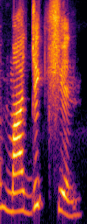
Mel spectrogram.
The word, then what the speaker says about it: magician: the last three minutes magic there's a k sound when we're talking about the person that turns into an sh there's no k sound magician magician no there's no K in here it's not magic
